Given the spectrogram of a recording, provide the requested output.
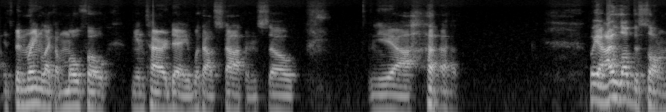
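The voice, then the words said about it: Congested, slightly off voice. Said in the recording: “I have allergies today. Like I don't either allergies or a cold. So yeah, like my voice. That's why my voice sounds a little off”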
